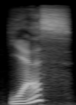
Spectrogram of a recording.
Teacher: That upward pitch literally demands follow-up information. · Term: rising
